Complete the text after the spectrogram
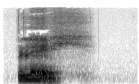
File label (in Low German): "Plech", kaevels platt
